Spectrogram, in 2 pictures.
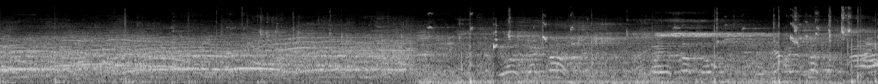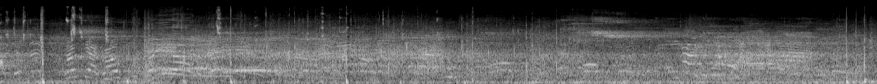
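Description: Game sounds in a basketball gym: crowd voices and shouts, with a basketball dribbled on the hardwood floor. About four seconds in the sound changes and sharp knocks of the ball on the floor come through.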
